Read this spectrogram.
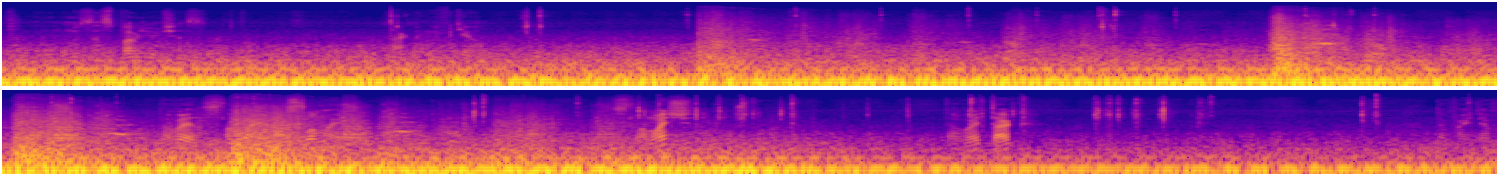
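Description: A young man talks into a headset microphone, close and casual.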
